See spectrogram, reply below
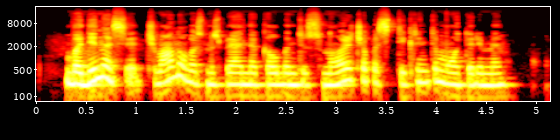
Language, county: Lithuanian, Vilnius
